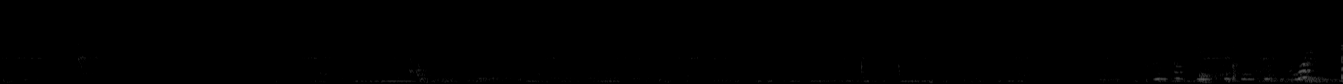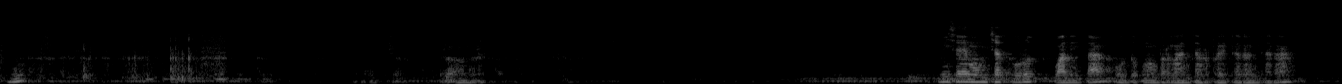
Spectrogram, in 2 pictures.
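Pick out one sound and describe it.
Hands rub and knead skin with a soft rustle.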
